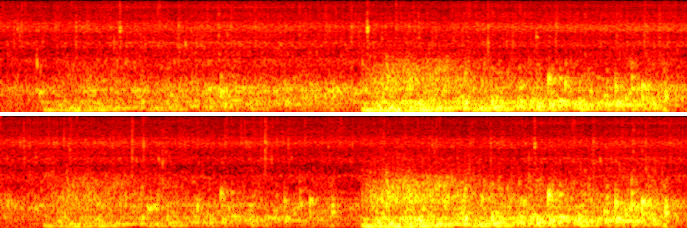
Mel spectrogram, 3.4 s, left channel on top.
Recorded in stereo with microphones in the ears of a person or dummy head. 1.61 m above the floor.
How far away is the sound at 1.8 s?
About 0.7 m.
